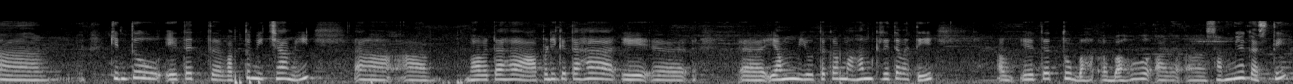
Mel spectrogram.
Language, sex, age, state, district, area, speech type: Sanskrit, female, 30-45, Andhra Pradesh, Krishna, urban, spontaneous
